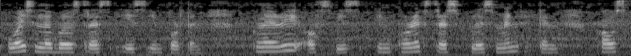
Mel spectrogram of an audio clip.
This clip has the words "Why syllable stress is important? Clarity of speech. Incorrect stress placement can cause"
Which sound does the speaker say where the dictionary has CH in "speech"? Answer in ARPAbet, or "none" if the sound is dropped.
S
